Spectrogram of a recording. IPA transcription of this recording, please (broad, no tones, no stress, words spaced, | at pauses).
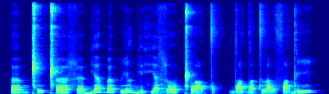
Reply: œbǁi ǁœ ɬøbʲɐ ɓœpilbʲə fʲaɮo ǁotˤ | dœdˤɪt ləlsˤɐdi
